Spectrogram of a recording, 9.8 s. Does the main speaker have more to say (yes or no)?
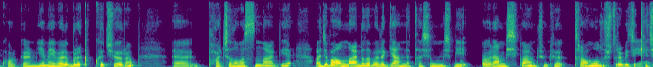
no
